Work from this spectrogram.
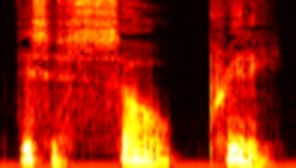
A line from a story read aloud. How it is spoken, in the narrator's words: she said in a soft, awed voice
